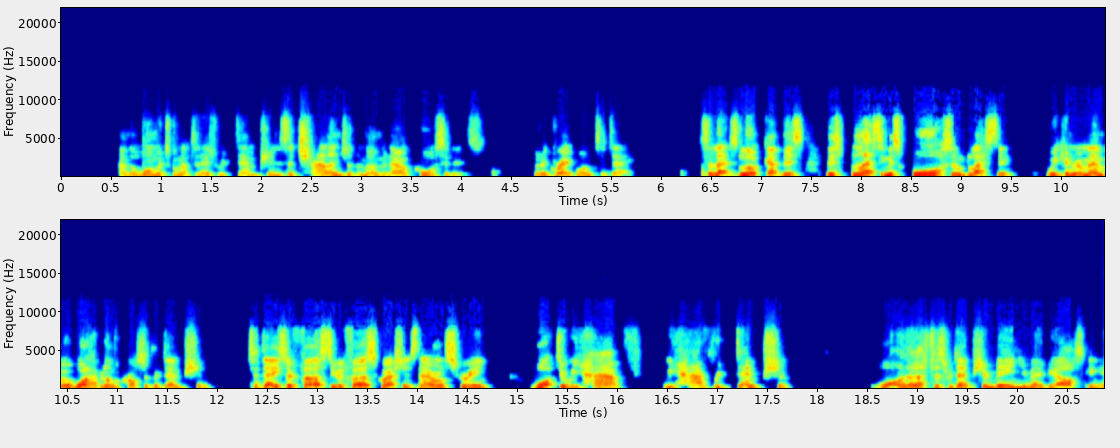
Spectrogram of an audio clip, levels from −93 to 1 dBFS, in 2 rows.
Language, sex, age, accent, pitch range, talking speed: English, male, 20-39, British, 130-190 Hz, 205 wpm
